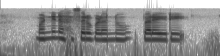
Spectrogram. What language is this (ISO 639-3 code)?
kan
